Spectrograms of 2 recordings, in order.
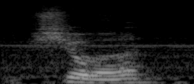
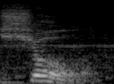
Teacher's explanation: I represent an earlier generation halfway between ʃʊə and ʃɔː, which means that sometimes I go one way, sometimes I go the other.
